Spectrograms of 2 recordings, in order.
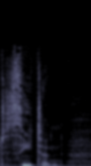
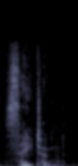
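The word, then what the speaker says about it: Seyton: His name is probably pronounced Seton, but there's another way of saying it. If you prefer, you could pronounce it Satan, which seems rather startling.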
